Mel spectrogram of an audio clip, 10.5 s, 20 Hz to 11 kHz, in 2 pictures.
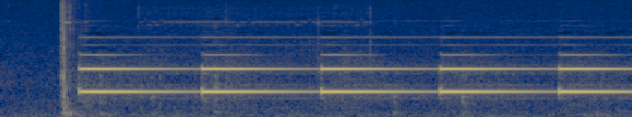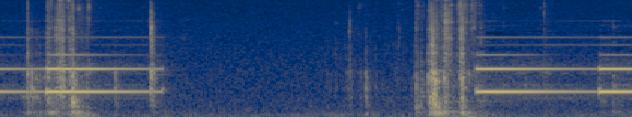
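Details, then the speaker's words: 1997–2004 Ford F150 after fuel filter change, fuel pump fuse reinstalled, key cycled to on without starting to re-prime; door chime pulses, then brief normal fuel pump priming hum. "when you do that you should hear the fuel pump come on for a few seconds turn it off do it again a few more times"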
